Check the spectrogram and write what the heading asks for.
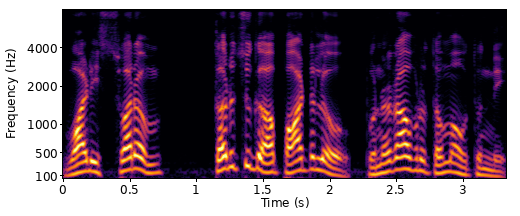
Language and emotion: Telugu, neutral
